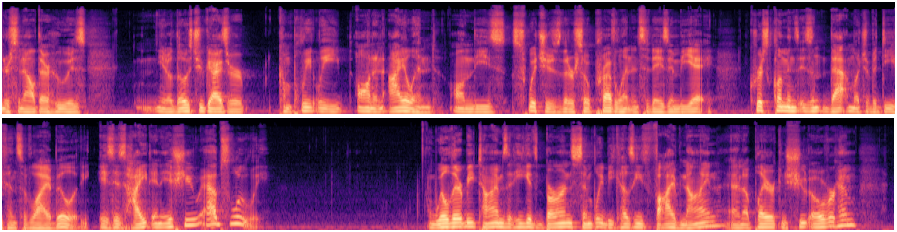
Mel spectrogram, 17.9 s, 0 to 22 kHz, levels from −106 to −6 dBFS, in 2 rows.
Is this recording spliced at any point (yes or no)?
yes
